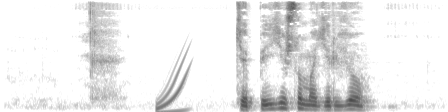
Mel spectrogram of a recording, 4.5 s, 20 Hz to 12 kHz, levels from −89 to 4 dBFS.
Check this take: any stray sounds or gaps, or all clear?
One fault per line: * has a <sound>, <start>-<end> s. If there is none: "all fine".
* has a chirp, 1.6-1.9 s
